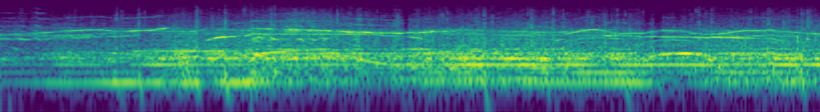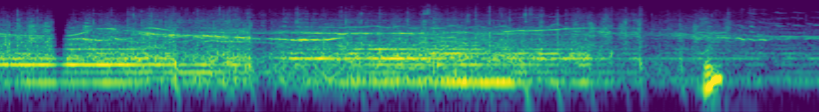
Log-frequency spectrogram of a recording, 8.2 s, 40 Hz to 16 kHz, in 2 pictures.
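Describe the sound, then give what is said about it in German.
A huge crowd celebrating German reunification on 3 October 1990, a dense, unbroken roar of many voices with wavering whistle- and horn-like tones rising above it, loud and steady for the whole stretch. “Ganz genau, so klingt der Moment der Wiedervereinigung, 3. Oktober 1990.”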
